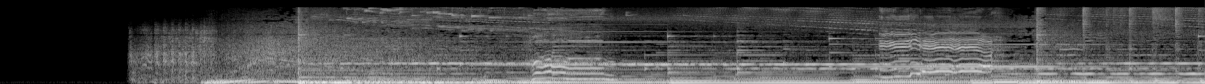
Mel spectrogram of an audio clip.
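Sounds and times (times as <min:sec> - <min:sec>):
car engine starting and revving: 0:01.3 - 0:06.3.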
